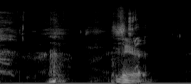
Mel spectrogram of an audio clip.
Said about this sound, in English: Can you hear me chewing bubblegum? I feel like it's so loud and I hate it.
